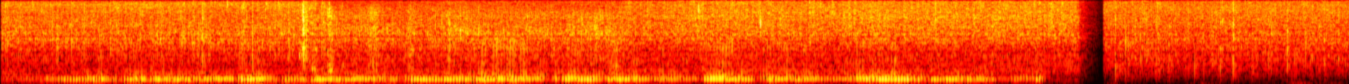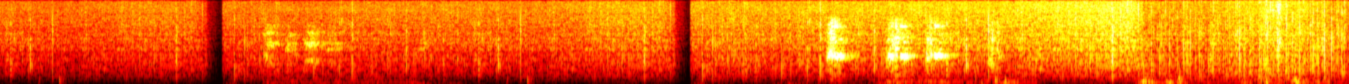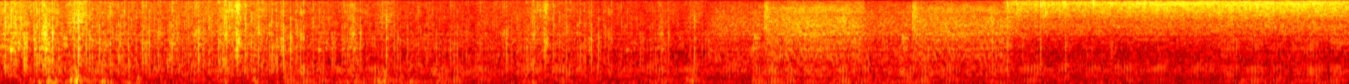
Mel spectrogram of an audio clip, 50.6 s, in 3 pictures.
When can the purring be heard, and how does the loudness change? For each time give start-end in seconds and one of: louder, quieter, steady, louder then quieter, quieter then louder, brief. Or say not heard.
0.0-13.1 steady
34.3-50.5 steady.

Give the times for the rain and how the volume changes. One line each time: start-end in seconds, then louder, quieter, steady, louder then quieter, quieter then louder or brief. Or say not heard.
0.0-50.5 louder then quieter.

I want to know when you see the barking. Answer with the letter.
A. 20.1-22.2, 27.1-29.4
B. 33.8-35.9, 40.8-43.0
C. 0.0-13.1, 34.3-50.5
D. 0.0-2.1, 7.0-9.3
A.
